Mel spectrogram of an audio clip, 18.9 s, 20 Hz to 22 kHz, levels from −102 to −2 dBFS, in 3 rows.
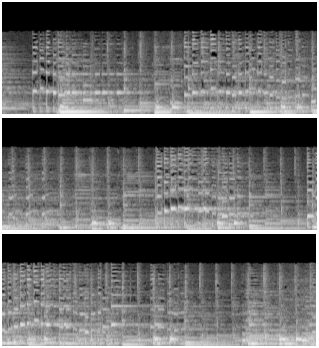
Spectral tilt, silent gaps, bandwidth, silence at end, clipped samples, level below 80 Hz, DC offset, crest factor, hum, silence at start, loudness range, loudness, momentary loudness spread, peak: -6 dB/octave; none; 7.8 kHz; 0 s; under 0.1%; -34 dBFS; 0.5%; 18 dB; none; 0 s; 4 LU; -21 LUFS; 10 LU; -2 dBFS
